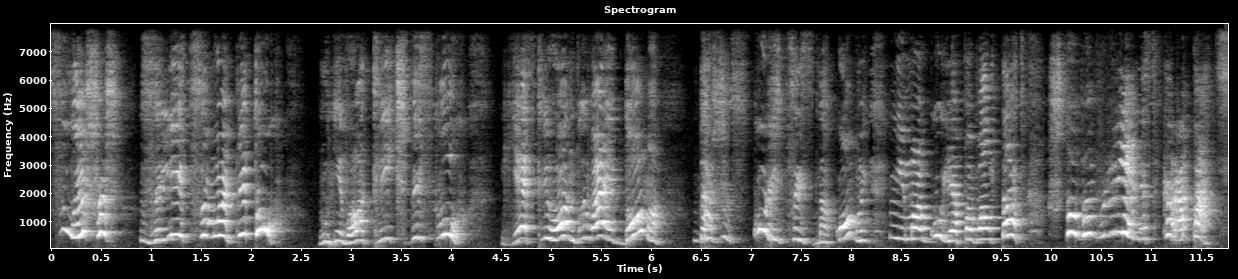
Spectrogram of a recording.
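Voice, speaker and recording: The voice sounds female and is a put-on character voice. Its pitch is extremely high for a woman. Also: moderate pace. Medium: audio drama. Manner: fussy, chattering.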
